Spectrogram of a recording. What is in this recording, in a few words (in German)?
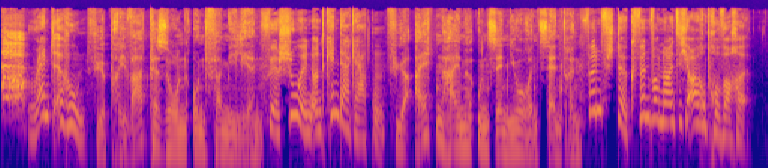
Spot; Rent a Huhn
